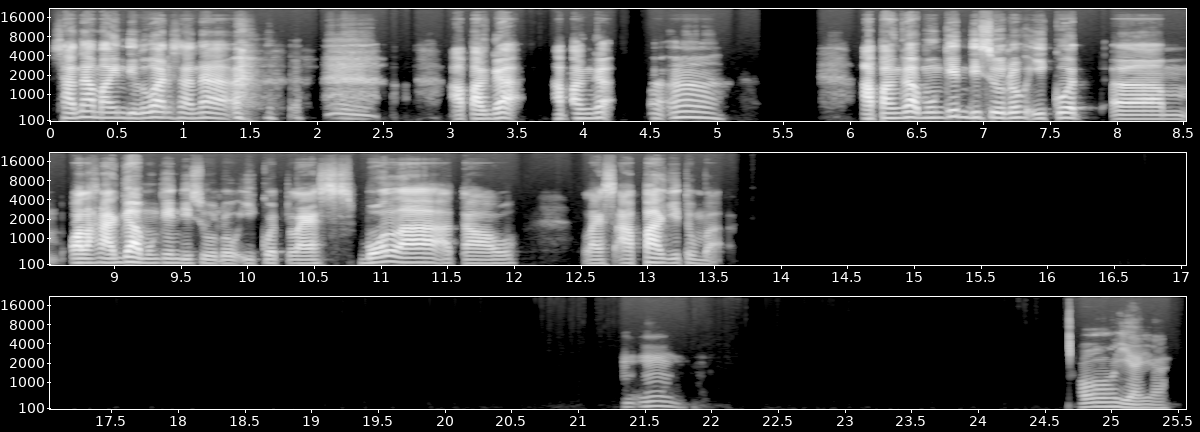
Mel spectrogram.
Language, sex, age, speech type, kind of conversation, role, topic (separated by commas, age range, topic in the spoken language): Indonesian, male, 20-24, conversation, unstructured, none, Bagaimana cara menumbuhkan kebiasaan hidup sehat pada anak-anak?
